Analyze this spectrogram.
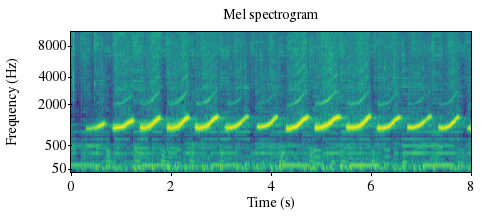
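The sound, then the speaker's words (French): A voice imitates big frogs croaking: a steady run of about a dozen rising, whistle-like calls over a pulsing low drone, repeated in an even rhythm at a fairly loud level, with no talk. “Il y en a d'autres qui font... Les plus grosses...”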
